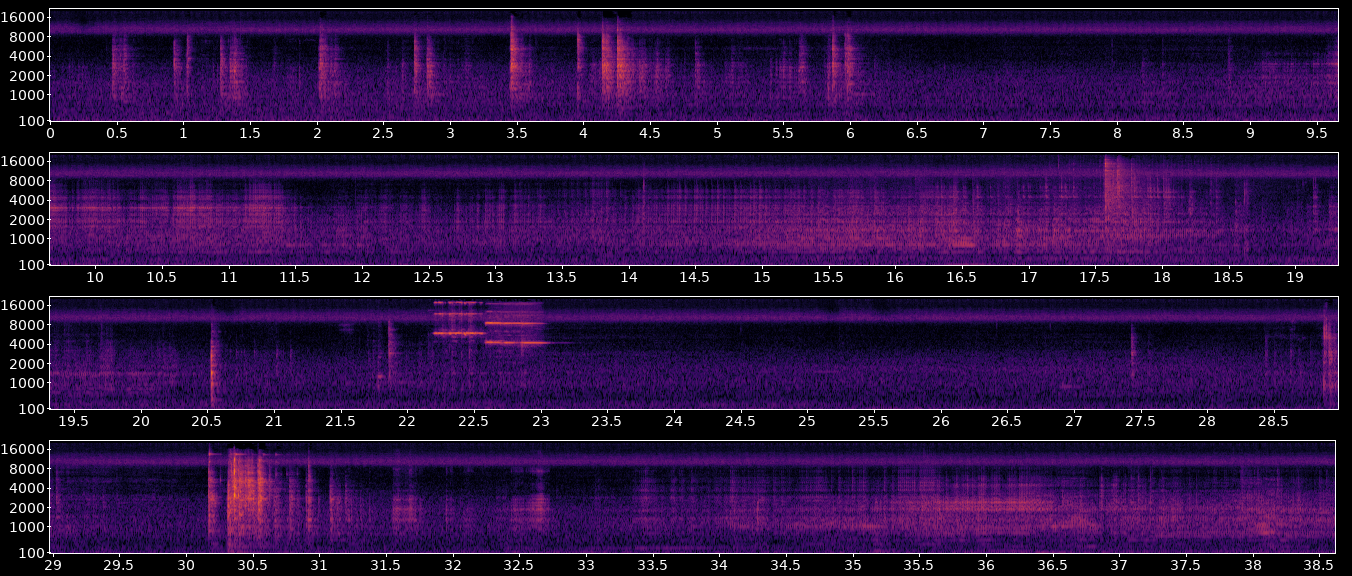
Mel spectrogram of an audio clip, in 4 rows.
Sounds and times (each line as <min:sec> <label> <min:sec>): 0:13.3 operating the handle of a rusty, manual water pump 0:19.4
